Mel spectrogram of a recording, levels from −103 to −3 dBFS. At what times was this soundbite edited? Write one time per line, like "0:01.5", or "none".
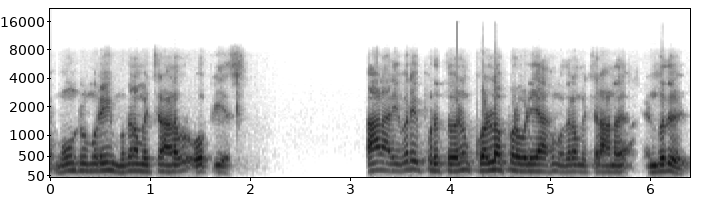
none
